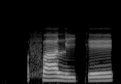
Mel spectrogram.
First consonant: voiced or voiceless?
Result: voiceless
